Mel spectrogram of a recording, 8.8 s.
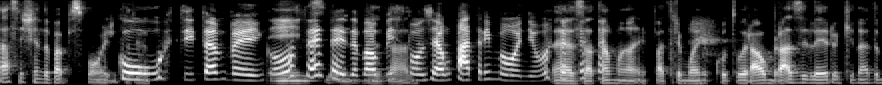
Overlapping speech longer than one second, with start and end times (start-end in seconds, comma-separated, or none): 2.6-4.3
